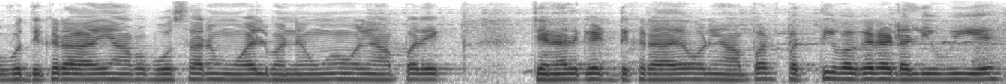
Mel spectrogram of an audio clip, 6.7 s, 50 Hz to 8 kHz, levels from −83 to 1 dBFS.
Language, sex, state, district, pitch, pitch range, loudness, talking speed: Hindi, male, Bihar, Lakhisarai, 160 Hz, 155-165 Hz, -19 LUFS, 260 wpm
